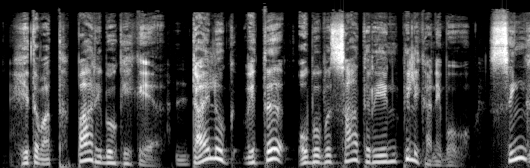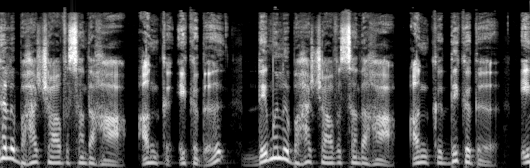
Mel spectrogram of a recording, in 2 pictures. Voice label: MALE TELEPHONE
